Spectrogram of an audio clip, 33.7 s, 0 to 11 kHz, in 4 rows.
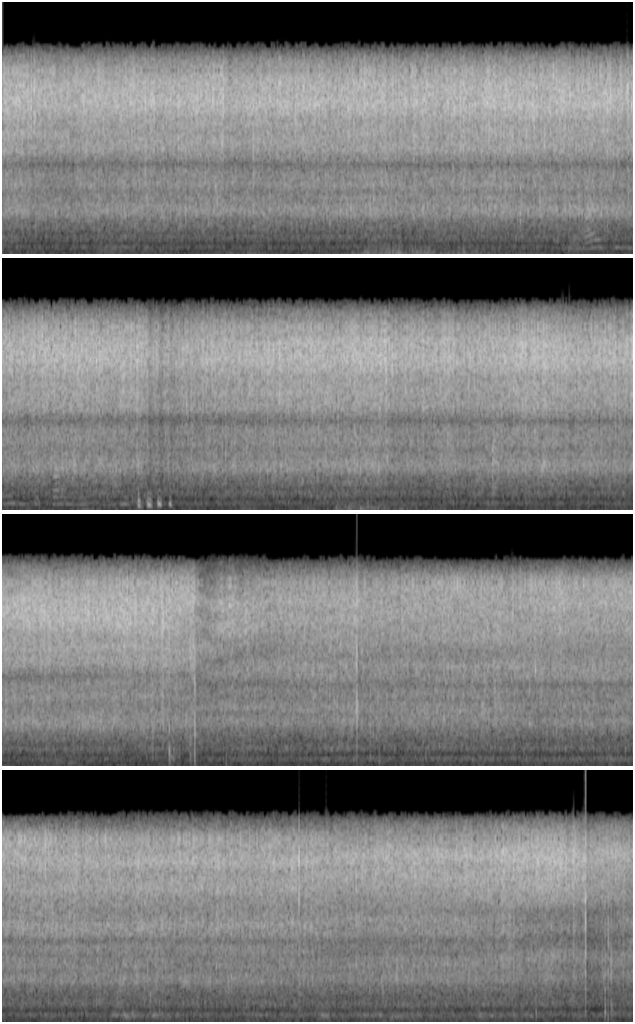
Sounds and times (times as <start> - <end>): Water: 0.0 - 33.6.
